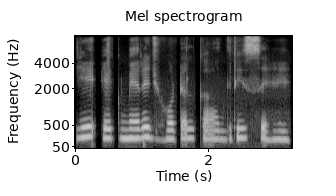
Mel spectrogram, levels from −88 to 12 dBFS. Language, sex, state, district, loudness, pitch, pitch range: Hindi, female, Jharkhand, Garhwa, -16 LUFS, 200 Hz, 175-210 Hz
